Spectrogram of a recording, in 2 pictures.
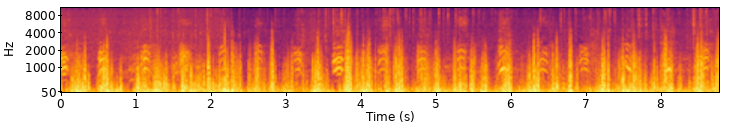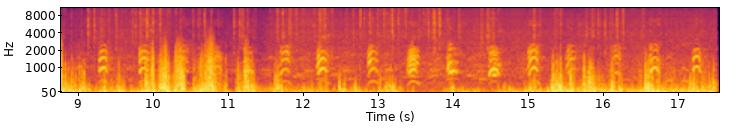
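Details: Belgian Malinois during no-equipment civil agitation orientation, delivering steady strings of sharp barks, roughly two per second, with constant low thumping and rumbling noise from handling and movement.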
